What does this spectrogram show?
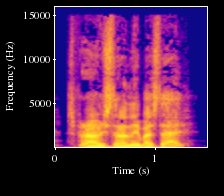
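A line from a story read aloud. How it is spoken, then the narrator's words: Rough intercom voice. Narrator (Russian): сказал домофон шершавым голосом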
